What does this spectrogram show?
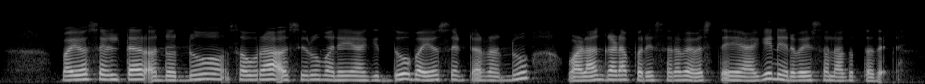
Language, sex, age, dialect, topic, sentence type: Kannada, male, 18-24, Mysore Kannada, agriculture, statement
